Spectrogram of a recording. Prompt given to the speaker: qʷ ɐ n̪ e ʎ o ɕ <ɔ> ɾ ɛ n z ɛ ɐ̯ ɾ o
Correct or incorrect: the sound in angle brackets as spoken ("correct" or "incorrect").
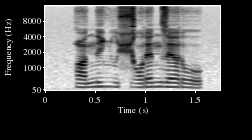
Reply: correct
